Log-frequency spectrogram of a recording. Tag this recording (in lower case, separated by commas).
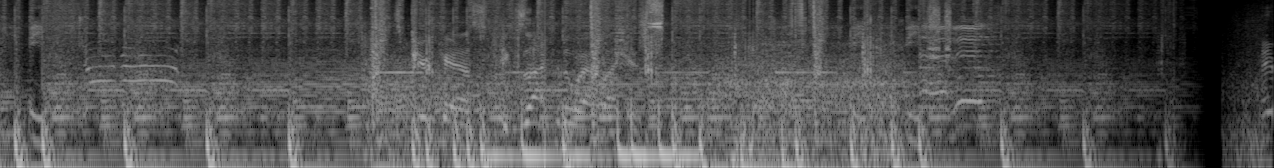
speech, music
